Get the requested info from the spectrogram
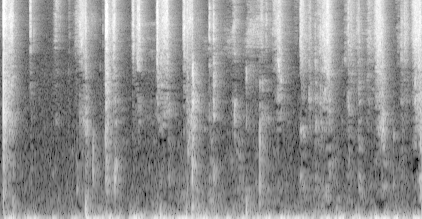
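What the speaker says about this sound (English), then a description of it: "Now we shuffle the dissenter action cards in the discard pile" A deck of action cards for the Perseverance board game is shuffled up close, with rapid crisp riffling and flicking bursts of card edges repeating in quick, uneven rhythm.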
